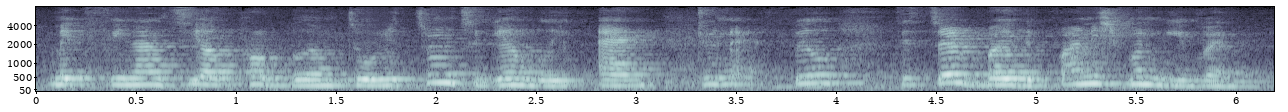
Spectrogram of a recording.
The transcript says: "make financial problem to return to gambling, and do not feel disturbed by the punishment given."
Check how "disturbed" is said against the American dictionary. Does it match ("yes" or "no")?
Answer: no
